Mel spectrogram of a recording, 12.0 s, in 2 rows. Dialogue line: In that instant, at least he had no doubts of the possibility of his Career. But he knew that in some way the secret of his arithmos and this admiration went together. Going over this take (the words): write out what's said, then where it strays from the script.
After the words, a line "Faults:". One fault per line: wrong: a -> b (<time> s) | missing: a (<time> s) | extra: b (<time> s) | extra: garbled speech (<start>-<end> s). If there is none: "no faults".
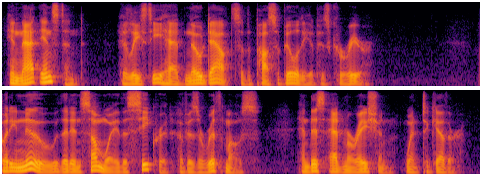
In that instant, at least he had no doubts of the possibility of his Career. But he knew that in some way the secret of his arithmos and this admiration went together.
Faults:
no faults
